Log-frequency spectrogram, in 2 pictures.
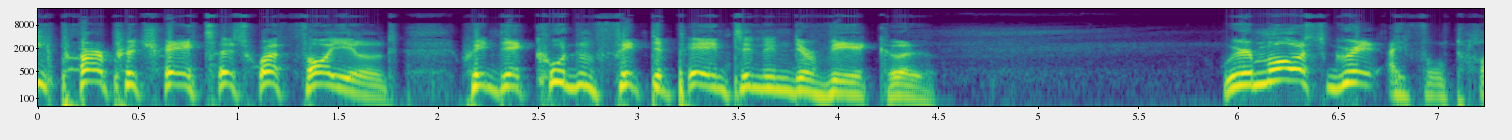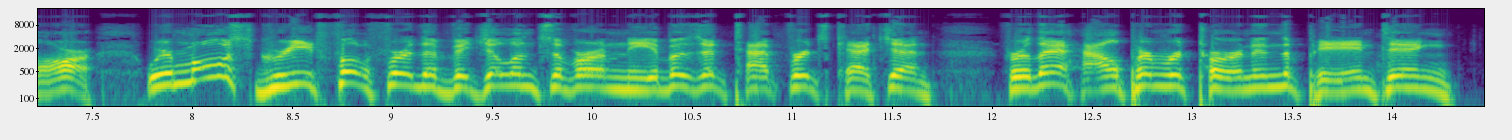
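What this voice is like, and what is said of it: Poor put-on Irish accent. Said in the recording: “that accent was quite criminal ... the accuracy of the accent ... sometimes I don't get my accents quite right ... We have a lot of Irish people listening”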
